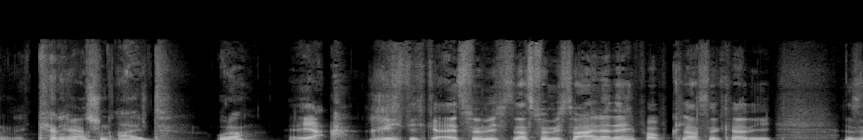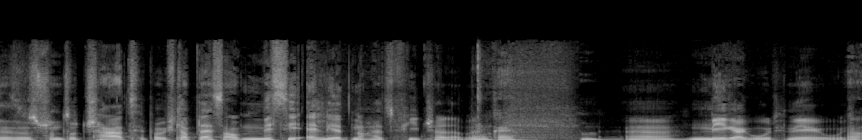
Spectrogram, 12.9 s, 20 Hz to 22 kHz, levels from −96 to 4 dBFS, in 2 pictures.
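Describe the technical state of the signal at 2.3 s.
At 2.3 s the speech signal is intact, with no dropout, clipping, glitch or other fault audible at that moment.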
